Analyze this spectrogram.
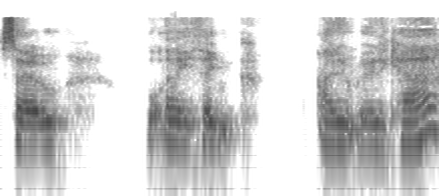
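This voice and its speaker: Speaking with a Yorkshire accent, a woman has a medium pitch and a dark, mellow tone. Her pace is moderate. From northern England, North Yorkshire (Thirsk). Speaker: ocean rower and endurance swimmer. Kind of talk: interview. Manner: hesitant, many fillers.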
